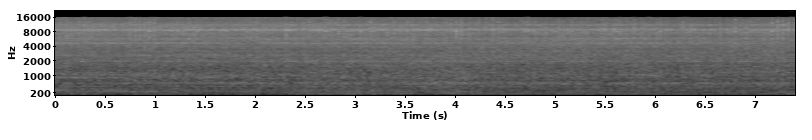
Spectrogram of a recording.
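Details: STIHL 028 AV Super chainsaw, non-OEM amateur rebuild after straight-gas burnup, first start after choking; high screaming fast flat buzz with little low end, running lean, sounded better once low speed screw opened; crankcase air leak.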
